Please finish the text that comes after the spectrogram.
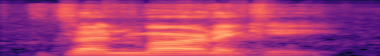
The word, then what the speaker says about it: Glenmorangie: That's Glenmorangie, isn't it? Glenmorangie is what it's actually pronounced.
